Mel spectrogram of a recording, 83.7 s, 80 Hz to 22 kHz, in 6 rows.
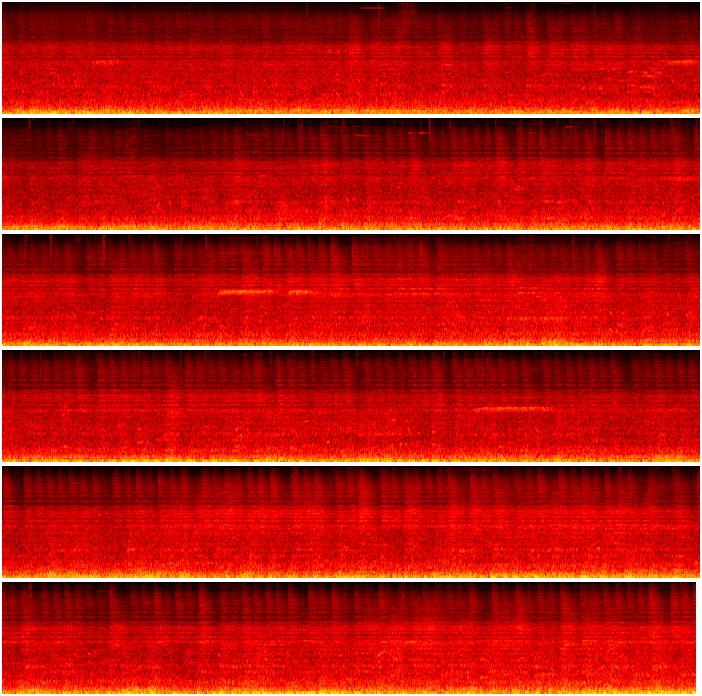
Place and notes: Daye Rd., Beitou Dist. - festival
Community Carnival festival, Eastern traditional temple percussion performances form, Western-style combat performance teams
Taipei City, Taiwan, 3 November 2013, 13:22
